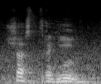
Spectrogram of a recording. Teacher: तालव्य श, स्त्र नहीं, दंत स और त्र का संयुक्त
